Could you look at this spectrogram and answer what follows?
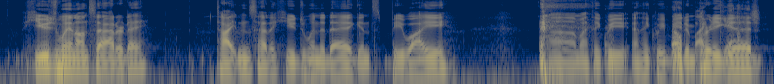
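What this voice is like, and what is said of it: Hoarse, strained voice. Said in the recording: “he lost his voice and it's completely hoarse”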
